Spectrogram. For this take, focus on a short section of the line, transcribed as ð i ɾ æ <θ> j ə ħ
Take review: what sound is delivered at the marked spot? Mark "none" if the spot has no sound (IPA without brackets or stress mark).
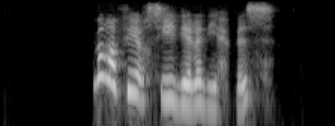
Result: ð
